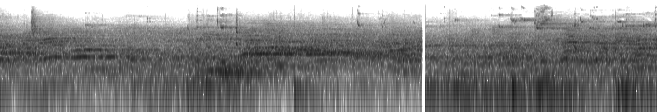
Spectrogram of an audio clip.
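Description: Basketball being dribbled on a hardwood gym floor during play, with players' and spectators' voices echoing through the large gym. The sound drops out for an instant about four seconds in.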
